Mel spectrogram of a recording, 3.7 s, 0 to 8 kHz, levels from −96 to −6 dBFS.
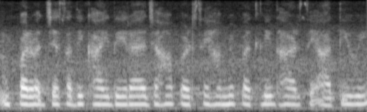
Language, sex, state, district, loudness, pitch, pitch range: Hindi, female, Bihar, Saharsa, -19 LUFS, 215 Hz, 215-220 Hz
